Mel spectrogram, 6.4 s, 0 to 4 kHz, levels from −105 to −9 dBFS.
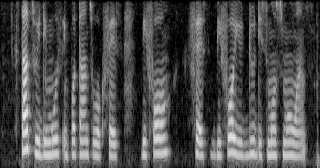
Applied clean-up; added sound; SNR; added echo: none; none; none; none.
